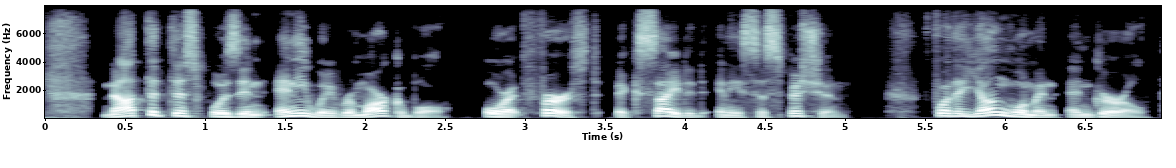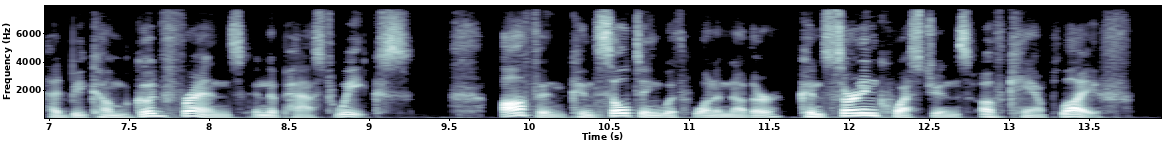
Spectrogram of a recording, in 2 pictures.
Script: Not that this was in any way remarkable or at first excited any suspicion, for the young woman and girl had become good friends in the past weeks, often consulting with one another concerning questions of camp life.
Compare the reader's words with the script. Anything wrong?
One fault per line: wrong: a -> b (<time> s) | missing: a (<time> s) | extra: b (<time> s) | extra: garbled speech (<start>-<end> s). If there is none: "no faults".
no faults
